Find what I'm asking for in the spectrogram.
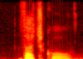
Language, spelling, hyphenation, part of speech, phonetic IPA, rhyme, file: Hungarian, zacskó, zacs‧kó, noun, [ˈzɒt͡ʃkoː], -koː, Hu-zacskó.ogg
- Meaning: 1. bag (a flexible container made of cloth, paper, plastic, etc.) 2. sac (a bag or pouch inside a plant or animal that typically contains a fluid)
